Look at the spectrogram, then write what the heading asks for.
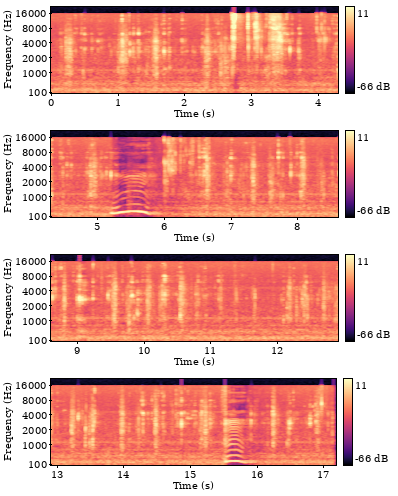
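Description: A person chewing a very large mouthful of thick udon noodles, with wet chewing and many small mouth clicks throughout. A short closed-mouth hum, rising then falling in pitch, comes about five seconds in, and a briefer one near the end.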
